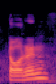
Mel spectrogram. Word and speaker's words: Torin: uh my new road running shoes, the Ultra Torin is how they pronounce it.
